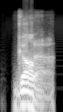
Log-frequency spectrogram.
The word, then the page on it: goer: British English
